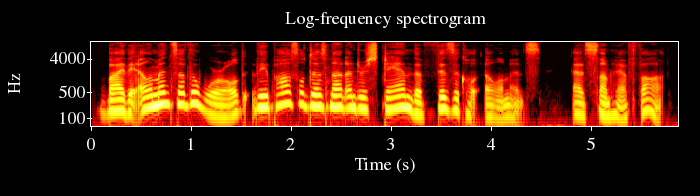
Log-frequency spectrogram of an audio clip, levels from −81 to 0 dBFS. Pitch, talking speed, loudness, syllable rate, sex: 170 Hz, 185 wpm, -18 LUFS, 5.3 syllables/s, female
